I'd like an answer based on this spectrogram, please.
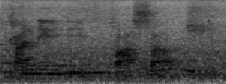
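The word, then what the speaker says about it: carnet de passage: But because it's French, it's pronounced as carne de passage.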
